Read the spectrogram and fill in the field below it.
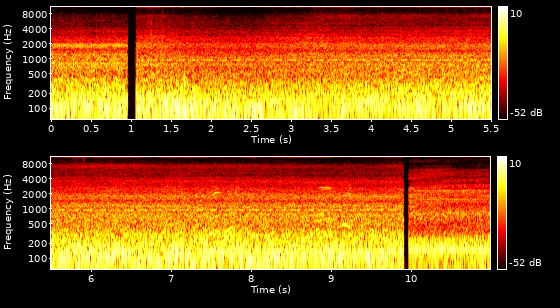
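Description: An SUV drives off along a road.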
